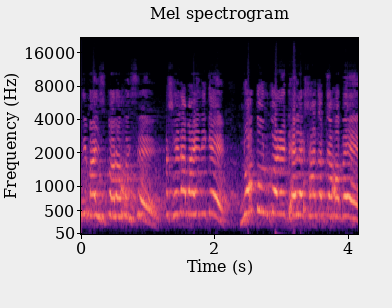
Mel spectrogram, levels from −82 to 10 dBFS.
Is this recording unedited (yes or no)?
no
